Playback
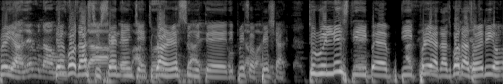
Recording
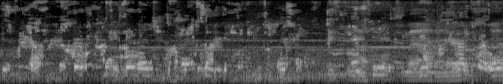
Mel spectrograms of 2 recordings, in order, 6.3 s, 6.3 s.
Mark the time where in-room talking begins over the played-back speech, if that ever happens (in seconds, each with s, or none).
4.0 s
